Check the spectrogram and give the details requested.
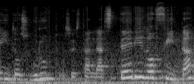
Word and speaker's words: pteridofitas: Y aquí hay dos grupos, están las pteridofitas, no se pronuncia la P, ¿ya?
